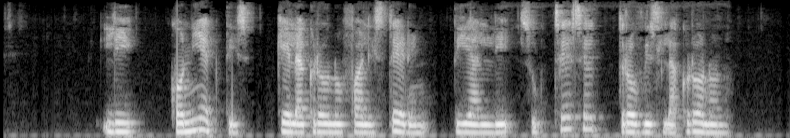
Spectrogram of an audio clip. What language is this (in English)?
Esperanto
